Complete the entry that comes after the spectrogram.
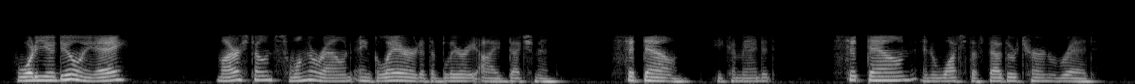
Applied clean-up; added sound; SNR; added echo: none; none; none; none.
